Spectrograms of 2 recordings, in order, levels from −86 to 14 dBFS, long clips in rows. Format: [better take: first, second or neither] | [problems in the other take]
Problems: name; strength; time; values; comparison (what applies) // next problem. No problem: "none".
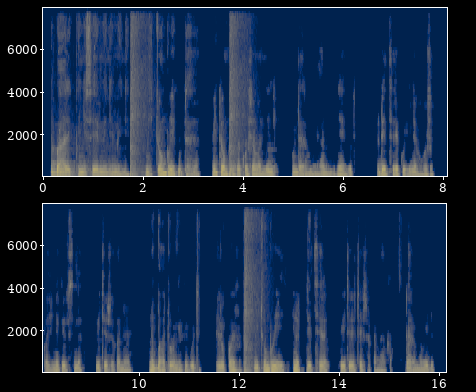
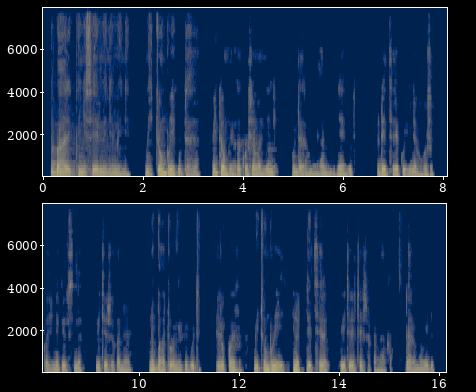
second | background sound (Snare drum); 15 dB below the speech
